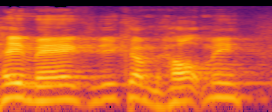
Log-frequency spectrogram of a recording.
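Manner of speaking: high, mild, called-out voice. Retelling a walk when a guy called out for help: imitating a guy yelling. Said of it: "some guy yelled out".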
